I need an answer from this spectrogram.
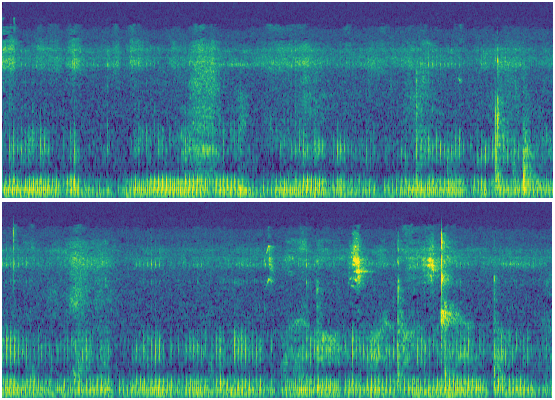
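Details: Domestic cat that came to a person purrs loudly and steadily, a dense low rumble pulsing without pause, with faint scattered clicks over it.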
